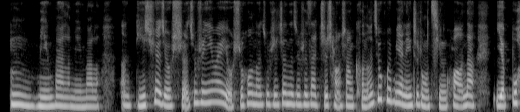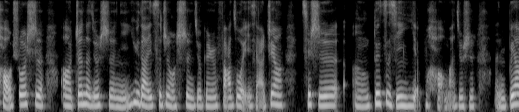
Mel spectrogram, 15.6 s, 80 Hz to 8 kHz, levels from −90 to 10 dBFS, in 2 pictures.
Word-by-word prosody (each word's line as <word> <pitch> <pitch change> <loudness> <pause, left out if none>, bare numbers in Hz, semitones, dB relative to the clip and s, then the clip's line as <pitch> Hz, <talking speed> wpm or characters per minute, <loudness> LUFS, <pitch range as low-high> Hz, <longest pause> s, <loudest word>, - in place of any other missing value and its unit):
嗯， 220 -4 +3
明 190 0 +4
白 200 -1 +1
了 190 - -2
明 175 -1 -1
白 180 +1 -2
了。 180 +1 -5 0.3
呃， 210 - -5
的 200 0 +3
确 245 +5 0
就 200 -3 +2
是， 195 -3 -3
就 255 +7 -2
是 260 0 0
因 265 +2 -1
为 265 -2 -1
有 - - +1
时 205 - -6
候 240 +4 -1
呢， 225 -1 0
就 230 +1 -4
是 220 -1 -2
真 240 +2 0
的 230 - +2
就 220 -1 -1
是 220 0 0
在 220 0 -1
职 205 0 -2
场 200 -2 -3
上 195 -1 -1
可 185 - -4
能 195 +5 +1
就 330 +6 +1
会 315 -2 -1
面 255 -4 +2
临 205 -1 +4
这 220 +1 -2
种 195 -4 +1
情 185 -2 -1
况。 190 -1 0
那 210 -1 +1 0.3
也 195 0 +5
不 200 +6 -1
好 255 -5 +3
说 220 +3 +2
是， 225 -3 +1 0.3
哦， 200 -2 +2
真 225 +4 +2
的 225 - +4
就 195 0 +2
是 200 -2 -3
你 180 +4 -1
遇 260 -1 +3
到 210 -5 +3
一 185 - +2
次 190 +3 -1
这 215 0 -1
种 185 -2 -1
事 200 +1 -1
你 180 - 0
就 185 0 -2
跟 190 0 -2
人 185 +1 -1
发 185 -2 -2
作 200 -1 +2
一 - - -5
下， 195 - -5
这 200 +5 -1
样 210 -2 +1 0.3
其 220 - +2
实， 205 -2 +1 0.2
呃， 185 -2 -3
对 240 - +6
自 240 +1 +1
己 195 -1 +3
也 185 - +1
不 235 -2 -10
好 - - -6
嘛， 180 +1 -9
就 185 0 -2
是， 185 0 -5 0.3
嗯， 175 - -3
不 195 - -3
要 225 +2 +7
205 Hz, 325 characters per minute, -22 LUFS, 190-225 Hz, 0.3 s, 要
